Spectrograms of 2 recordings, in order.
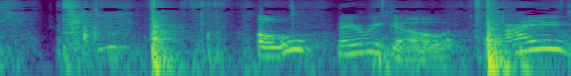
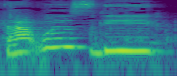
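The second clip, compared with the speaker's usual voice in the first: ordinary delivery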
